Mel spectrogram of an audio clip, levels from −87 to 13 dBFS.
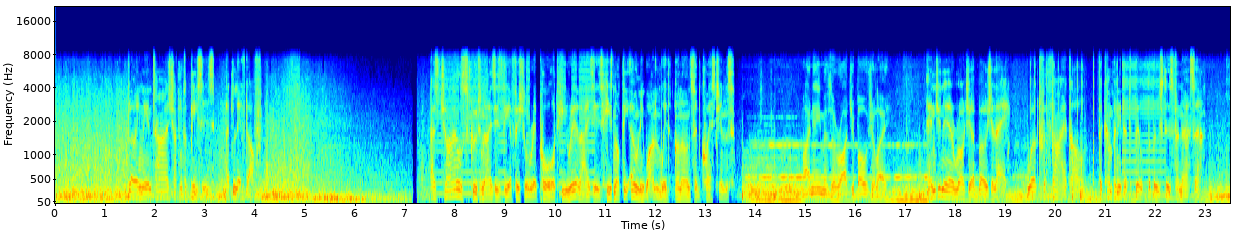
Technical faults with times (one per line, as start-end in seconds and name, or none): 0.00-23.51 gain pumping
7.56-10.79 GSM phone buzz
19.49-21.24 GSM signalling bursts
21.34-22.20 GSM phone buzz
